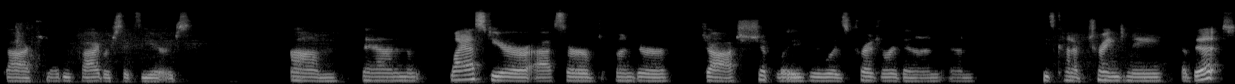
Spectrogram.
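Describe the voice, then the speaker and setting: A woman gives a semi-formal financial report on a group call, speaking politely and informally with hesitant pauses. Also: on the low side, fairly bright tone, no room sound, poor audio. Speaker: finance committee treasurer presenting budget report.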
